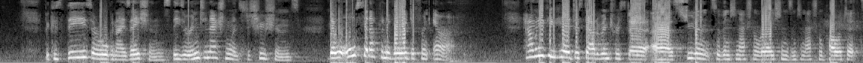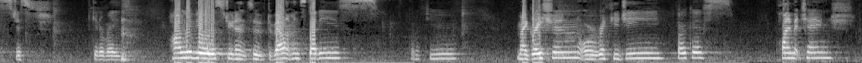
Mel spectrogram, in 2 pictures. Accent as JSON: {"language": "English", "country": "New Zealand", "moved": "yes", "said": "I am a New Zealander. I don't know how strong my accent still is. I've been living away from New Zealand for some time now."}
